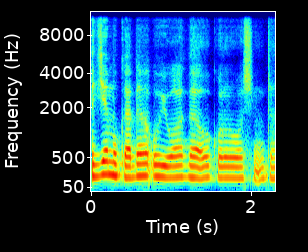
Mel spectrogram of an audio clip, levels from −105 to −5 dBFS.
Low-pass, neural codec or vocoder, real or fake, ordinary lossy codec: 10.8 kHz; codec, 16 kHz in and 24 kHz out, 0.9 kbps, LongCat-Audio-Codec, four codebook decoder; fake; none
